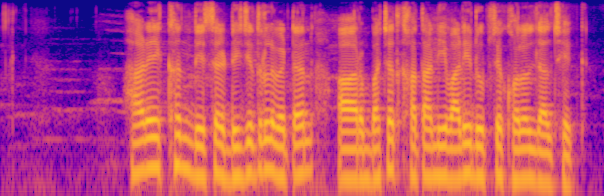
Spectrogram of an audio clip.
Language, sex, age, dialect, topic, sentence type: Magahi, male, 18-24, Northeastern/Surjapuri, banking, statement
